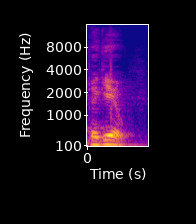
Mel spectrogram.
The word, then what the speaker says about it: Bugiel: Bugiel.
